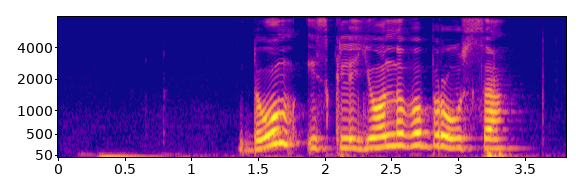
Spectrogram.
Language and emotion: Russian, neutral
